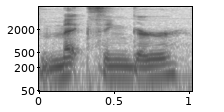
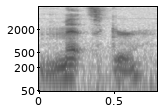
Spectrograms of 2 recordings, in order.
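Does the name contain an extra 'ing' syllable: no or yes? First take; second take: yes; no. First: The name has an extra 'ing' syllable. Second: The name has no 'ing' syllable. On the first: The speaker calls it wrong. "like it's got an ing in there somewhere" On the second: The speaker calls it right. "and it's Metzger"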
